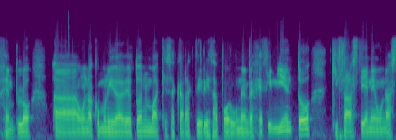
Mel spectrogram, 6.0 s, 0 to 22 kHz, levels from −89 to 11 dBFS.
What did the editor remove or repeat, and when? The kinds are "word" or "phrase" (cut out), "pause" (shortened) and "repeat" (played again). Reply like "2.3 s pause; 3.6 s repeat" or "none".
none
